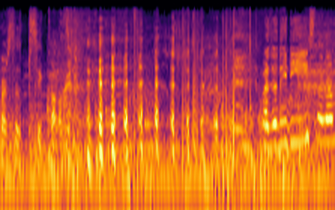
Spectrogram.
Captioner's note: laughter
